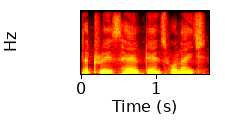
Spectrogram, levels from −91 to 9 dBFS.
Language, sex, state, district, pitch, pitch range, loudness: English, female, Arunachal Pradesh, Lower Dibang Valley, 180 Hz, 175-180 Hz, -14 LUFS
